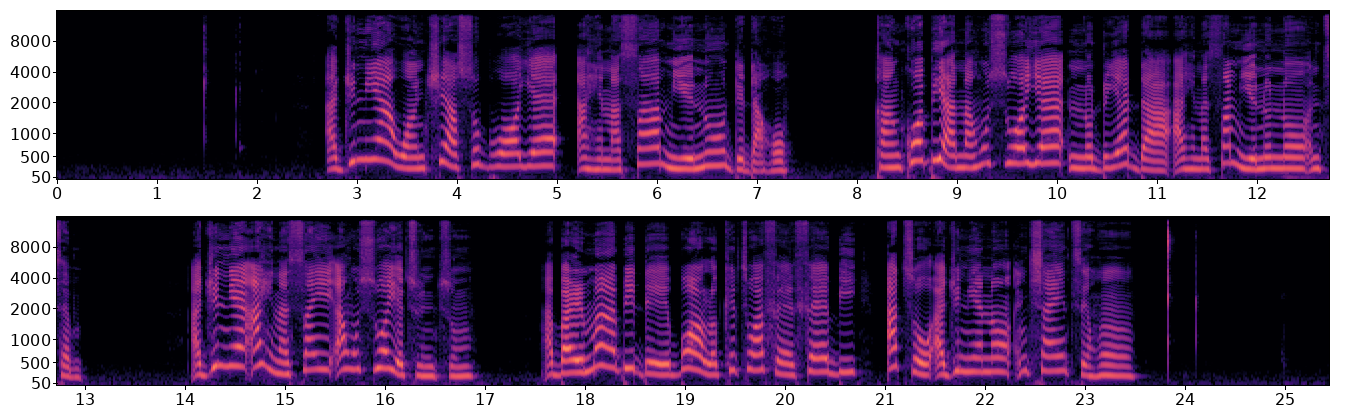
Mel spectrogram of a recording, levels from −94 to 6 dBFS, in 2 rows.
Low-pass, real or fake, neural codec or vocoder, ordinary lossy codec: 14.4 kHz; real; none; none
